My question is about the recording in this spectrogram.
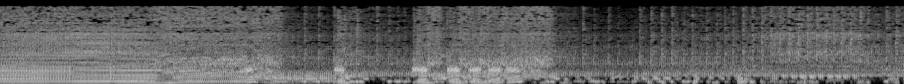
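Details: Oleo-Mac 947 chainsaw after repair (low compression; had started but stalled off choke because the carburettor was sucking air through a leaking fuel line, line replaced, idle and high-speed mixture readjusted): picks up cleanly from idle to crisp high revs, steady off choke; running properly.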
